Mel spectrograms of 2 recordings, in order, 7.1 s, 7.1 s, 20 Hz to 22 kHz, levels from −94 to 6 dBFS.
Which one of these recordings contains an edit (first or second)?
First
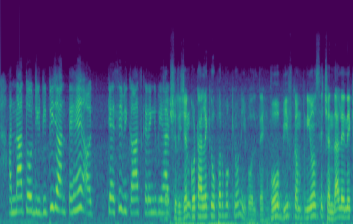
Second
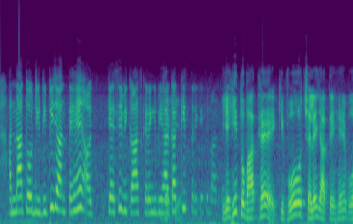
first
